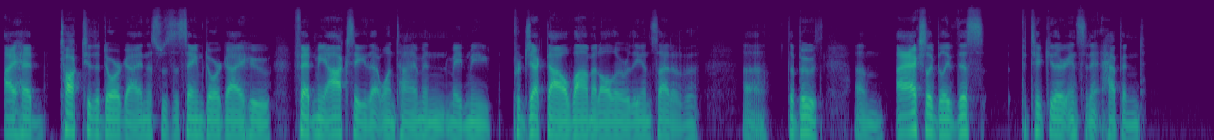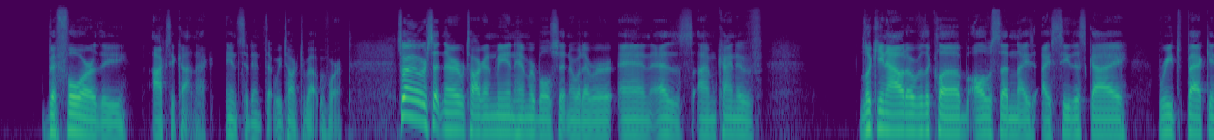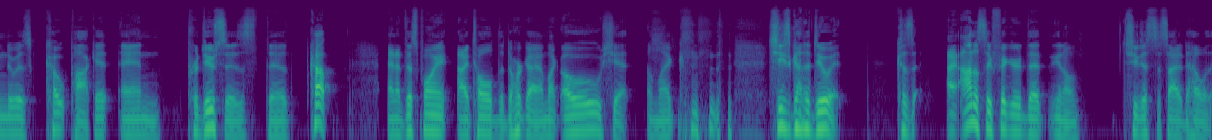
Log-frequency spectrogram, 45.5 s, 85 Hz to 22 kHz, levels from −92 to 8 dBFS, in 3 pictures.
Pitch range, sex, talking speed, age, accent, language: 90-110 Hz, male, 170 wpm, 40-59, American, English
